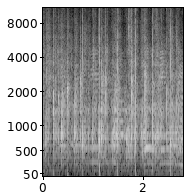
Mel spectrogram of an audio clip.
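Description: A small group applauds the officers at a RotaKids club meeting, with close, distinct hand claps forming an uneven patter, some voices mixed in among the clapping.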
